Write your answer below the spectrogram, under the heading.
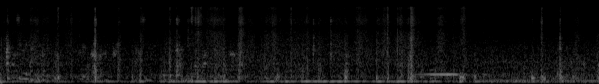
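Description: Black plastic wrapping rustling and crinkling in scattered short crackles as a cardboard box is pulled out of it.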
